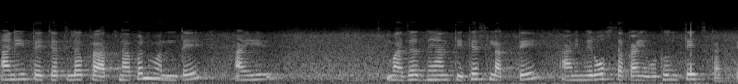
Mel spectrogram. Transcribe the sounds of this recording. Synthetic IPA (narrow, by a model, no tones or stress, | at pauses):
aɽ̃it̪jat͡ɕjat̪lapɾaɾt̪ʰənapəɳməɳt̪e | aɽ̃i | mad͡ʑʱad̪ʱnjant̪it̪ʰet͡slaɡt̪e | aɽ̃imiːɾossəkaɭiːʋəʈʰuːnt̪et͡skəɾt̪e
